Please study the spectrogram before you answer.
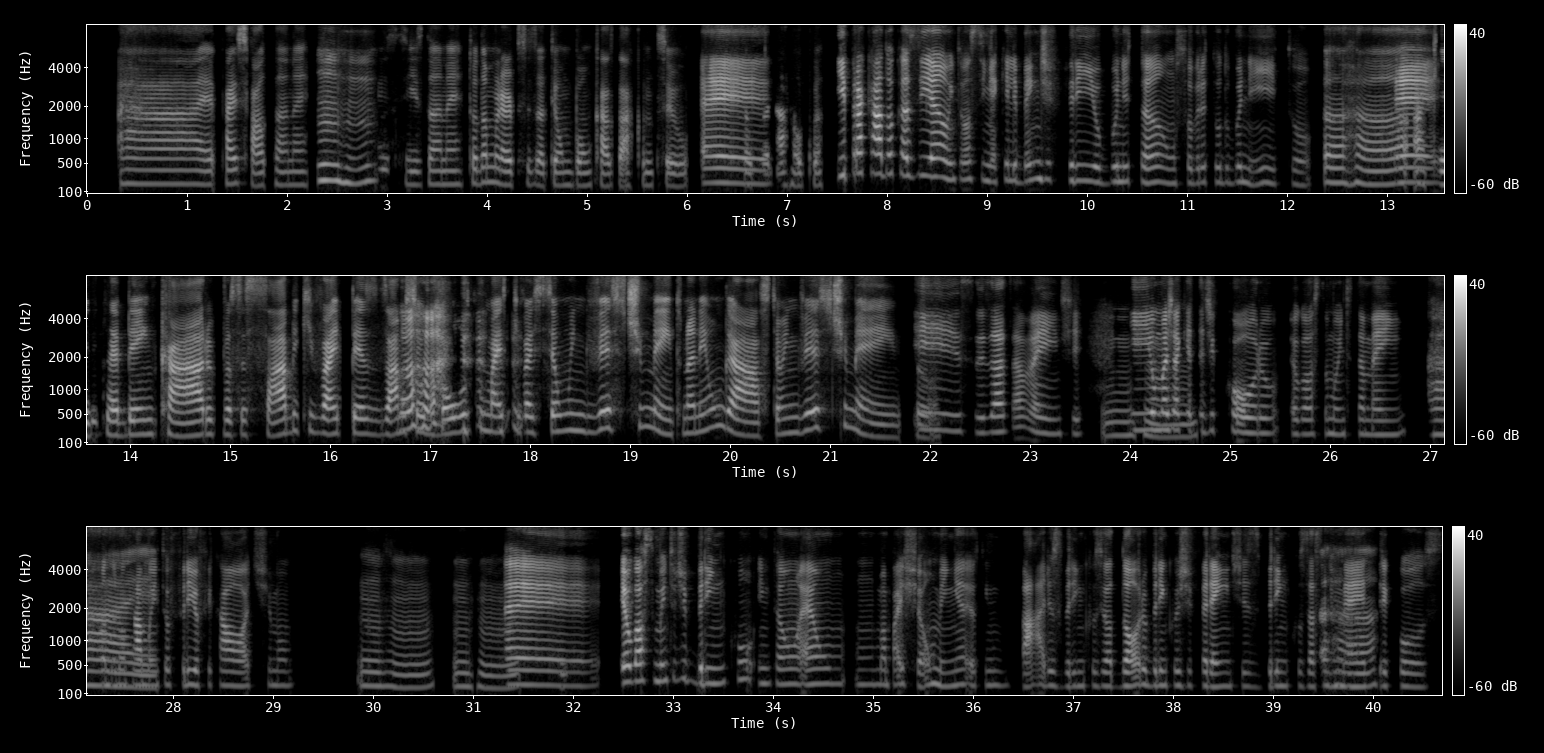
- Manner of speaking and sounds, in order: laugh; tapping
- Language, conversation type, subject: Portuguese, podcast, Como você escolhe roupas para se sentir confiante?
